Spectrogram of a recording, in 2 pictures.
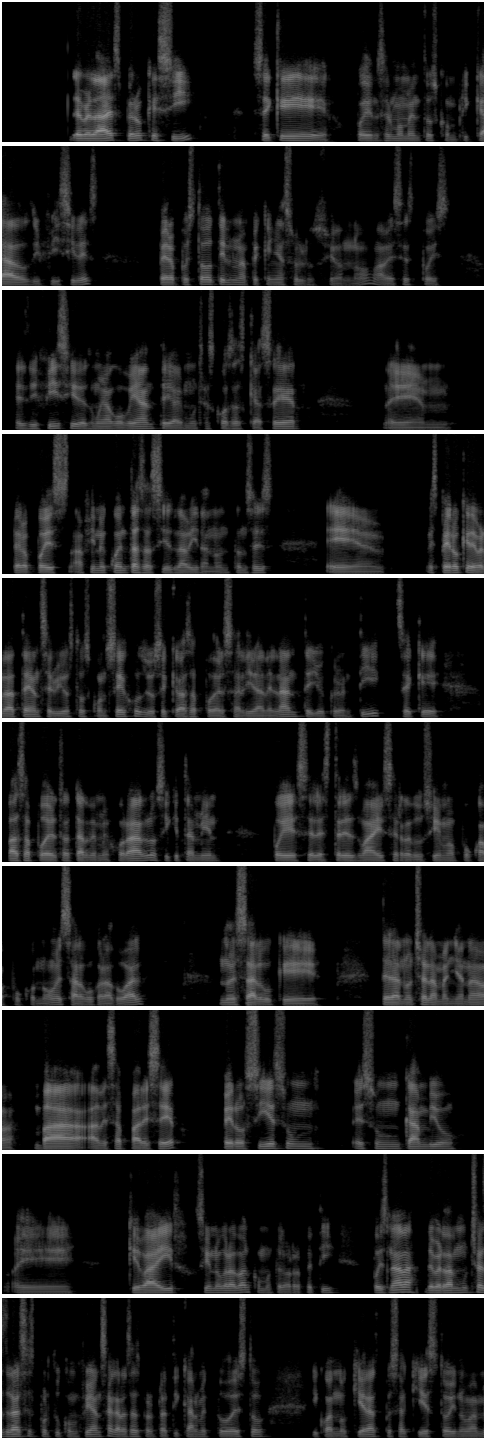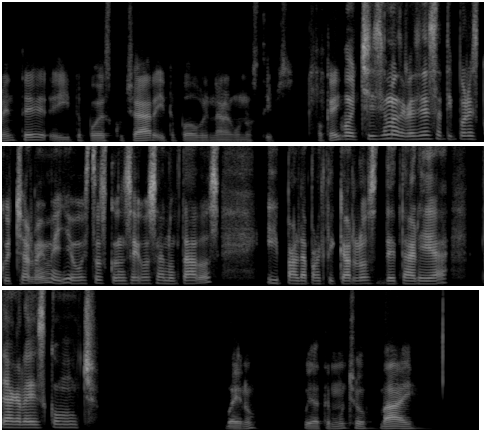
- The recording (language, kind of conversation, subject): Spanish, advice, ¿Cómo puedo relajar el cuerpo y la mente rápidamente?
- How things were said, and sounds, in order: tapping; other background noise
